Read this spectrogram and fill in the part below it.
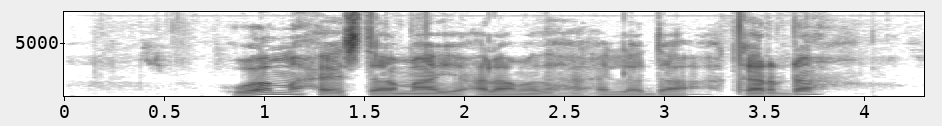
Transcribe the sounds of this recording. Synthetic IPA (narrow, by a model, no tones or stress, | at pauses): wɑːmɐħɑjɪst̪ʰaːmɐɦɐiːʕɑlaːmɐðɐɦɐʕɪlːɐðɐɐkʰɐrdɐ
